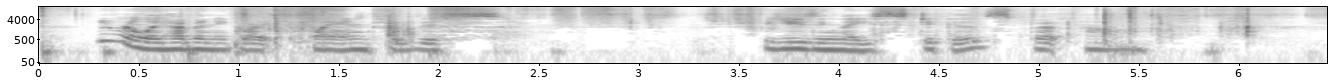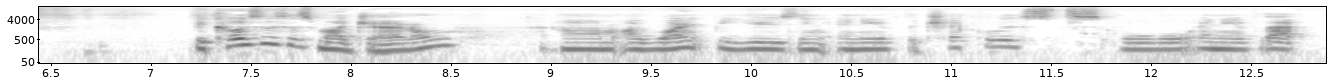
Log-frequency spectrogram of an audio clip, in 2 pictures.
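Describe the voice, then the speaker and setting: Australian woman, hoarse and croaky today, slow soft-spoken planner chat with quiet asides. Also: mid-range voice, background noise. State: scratchy, croaky voice. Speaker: planner vlogger. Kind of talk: casual planner walkthrough.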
